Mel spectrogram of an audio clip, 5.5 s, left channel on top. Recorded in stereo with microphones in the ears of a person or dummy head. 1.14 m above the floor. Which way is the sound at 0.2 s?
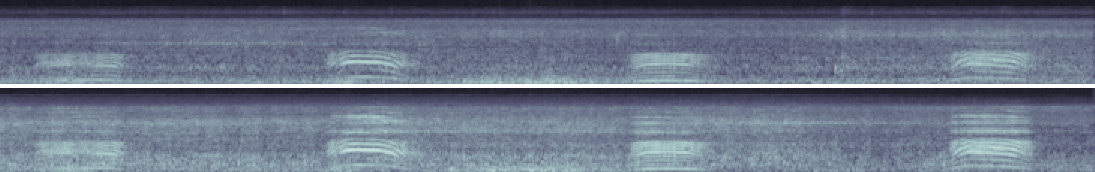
70° right (ahead or behind).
